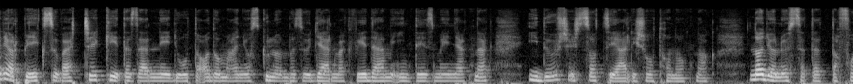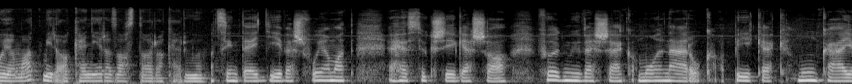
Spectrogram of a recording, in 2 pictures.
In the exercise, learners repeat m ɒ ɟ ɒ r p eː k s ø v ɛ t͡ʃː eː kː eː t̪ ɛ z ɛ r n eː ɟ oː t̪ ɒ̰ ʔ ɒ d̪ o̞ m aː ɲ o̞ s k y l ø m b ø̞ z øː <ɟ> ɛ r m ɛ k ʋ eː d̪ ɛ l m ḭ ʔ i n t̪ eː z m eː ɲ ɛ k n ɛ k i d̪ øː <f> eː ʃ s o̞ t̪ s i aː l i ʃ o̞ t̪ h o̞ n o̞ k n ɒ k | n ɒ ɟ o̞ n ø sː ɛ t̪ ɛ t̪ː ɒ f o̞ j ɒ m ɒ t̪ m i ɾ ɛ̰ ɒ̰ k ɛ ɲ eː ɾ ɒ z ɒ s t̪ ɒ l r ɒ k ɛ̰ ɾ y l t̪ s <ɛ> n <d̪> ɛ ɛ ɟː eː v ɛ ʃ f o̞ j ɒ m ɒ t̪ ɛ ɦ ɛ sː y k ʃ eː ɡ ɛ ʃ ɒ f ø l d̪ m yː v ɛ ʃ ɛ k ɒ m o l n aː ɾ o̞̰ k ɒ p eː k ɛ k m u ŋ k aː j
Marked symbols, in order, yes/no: yes, no, no, no

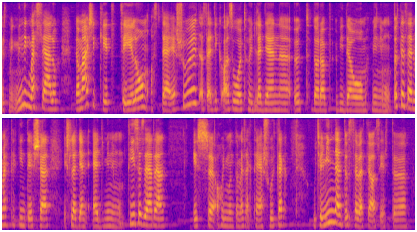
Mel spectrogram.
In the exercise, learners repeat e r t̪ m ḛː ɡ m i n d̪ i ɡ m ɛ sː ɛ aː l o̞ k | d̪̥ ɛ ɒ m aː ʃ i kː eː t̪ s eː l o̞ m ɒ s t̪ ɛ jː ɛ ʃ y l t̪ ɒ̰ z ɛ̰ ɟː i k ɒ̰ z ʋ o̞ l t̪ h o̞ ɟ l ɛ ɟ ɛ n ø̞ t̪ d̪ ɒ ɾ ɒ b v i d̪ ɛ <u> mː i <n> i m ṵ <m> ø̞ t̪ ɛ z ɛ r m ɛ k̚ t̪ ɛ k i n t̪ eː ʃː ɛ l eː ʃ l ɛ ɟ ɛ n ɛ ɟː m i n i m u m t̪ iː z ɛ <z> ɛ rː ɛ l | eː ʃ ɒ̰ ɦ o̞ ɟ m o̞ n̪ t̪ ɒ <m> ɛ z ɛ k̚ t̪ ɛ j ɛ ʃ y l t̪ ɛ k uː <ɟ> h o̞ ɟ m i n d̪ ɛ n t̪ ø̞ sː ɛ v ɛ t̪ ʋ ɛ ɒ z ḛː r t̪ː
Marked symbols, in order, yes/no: no, yes, yes, yes, yes, no

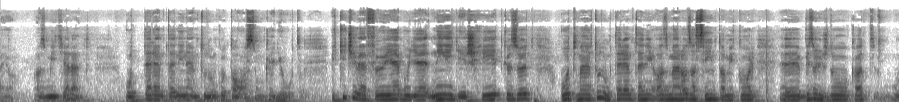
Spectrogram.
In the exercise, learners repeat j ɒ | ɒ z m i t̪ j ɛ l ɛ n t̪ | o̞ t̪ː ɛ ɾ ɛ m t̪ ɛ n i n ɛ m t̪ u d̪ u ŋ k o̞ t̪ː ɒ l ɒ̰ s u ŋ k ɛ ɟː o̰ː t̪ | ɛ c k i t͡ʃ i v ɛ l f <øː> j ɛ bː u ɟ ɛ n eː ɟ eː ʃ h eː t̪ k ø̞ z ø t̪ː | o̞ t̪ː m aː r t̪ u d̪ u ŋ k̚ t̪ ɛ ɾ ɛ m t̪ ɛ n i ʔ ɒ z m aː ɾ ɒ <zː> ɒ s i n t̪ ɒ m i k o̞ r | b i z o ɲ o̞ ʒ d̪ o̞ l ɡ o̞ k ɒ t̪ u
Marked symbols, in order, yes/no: yes, no

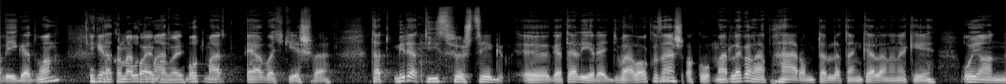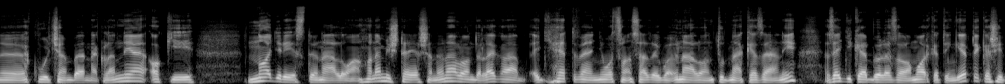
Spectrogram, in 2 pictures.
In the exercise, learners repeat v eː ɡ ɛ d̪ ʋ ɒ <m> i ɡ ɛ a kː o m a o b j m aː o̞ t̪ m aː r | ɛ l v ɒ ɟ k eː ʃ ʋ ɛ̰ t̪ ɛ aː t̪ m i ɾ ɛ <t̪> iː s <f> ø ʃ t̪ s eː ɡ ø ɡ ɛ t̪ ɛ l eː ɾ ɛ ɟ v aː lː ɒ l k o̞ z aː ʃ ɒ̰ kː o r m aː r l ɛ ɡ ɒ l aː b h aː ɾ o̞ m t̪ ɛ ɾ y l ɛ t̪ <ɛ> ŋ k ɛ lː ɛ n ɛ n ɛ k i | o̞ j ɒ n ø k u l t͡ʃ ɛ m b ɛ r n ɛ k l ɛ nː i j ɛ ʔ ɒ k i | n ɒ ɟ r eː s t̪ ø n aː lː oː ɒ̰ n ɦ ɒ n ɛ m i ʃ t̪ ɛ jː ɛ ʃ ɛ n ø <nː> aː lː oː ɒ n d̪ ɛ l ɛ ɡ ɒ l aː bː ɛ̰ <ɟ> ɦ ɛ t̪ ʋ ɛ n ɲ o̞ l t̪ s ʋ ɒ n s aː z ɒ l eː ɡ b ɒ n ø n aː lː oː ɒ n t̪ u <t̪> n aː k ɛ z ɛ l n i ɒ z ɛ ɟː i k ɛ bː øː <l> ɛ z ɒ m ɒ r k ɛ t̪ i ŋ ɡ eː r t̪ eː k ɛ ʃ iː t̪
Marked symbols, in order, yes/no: no, yes, yes, yes, no, yes, no, yes

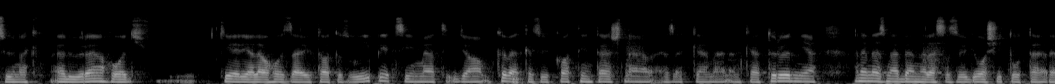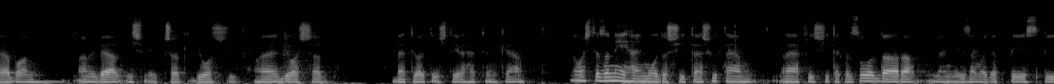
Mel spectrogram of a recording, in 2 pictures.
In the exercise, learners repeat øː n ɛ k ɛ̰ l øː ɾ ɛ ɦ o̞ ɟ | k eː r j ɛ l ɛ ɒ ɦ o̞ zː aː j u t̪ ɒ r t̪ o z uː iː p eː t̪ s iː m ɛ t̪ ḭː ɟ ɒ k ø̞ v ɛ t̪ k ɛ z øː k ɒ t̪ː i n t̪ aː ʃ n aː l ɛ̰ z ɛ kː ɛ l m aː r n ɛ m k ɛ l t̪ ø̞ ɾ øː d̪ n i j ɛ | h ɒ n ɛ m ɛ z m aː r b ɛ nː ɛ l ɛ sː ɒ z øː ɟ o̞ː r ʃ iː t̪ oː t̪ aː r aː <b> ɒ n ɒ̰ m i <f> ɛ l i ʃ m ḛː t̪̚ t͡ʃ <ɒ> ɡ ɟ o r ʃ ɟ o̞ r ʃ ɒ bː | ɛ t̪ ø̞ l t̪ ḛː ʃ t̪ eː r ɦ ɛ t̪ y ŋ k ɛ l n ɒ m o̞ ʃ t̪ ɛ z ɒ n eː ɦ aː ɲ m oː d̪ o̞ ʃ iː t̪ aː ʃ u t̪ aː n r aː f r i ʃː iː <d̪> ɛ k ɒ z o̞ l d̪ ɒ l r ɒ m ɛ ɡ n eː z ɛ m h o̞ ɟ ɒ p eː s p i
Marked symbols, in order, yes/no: yes, no, yes, no

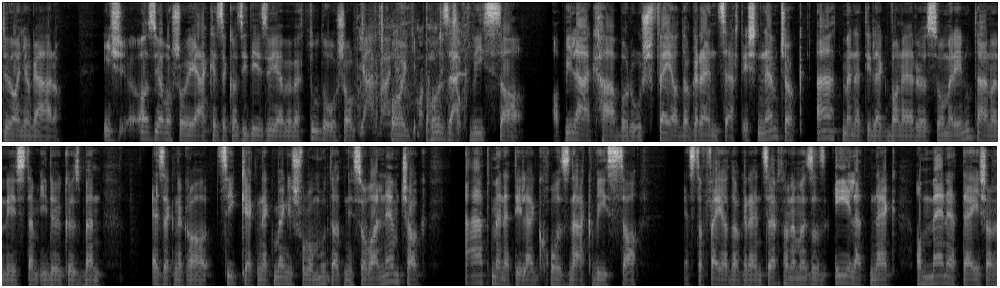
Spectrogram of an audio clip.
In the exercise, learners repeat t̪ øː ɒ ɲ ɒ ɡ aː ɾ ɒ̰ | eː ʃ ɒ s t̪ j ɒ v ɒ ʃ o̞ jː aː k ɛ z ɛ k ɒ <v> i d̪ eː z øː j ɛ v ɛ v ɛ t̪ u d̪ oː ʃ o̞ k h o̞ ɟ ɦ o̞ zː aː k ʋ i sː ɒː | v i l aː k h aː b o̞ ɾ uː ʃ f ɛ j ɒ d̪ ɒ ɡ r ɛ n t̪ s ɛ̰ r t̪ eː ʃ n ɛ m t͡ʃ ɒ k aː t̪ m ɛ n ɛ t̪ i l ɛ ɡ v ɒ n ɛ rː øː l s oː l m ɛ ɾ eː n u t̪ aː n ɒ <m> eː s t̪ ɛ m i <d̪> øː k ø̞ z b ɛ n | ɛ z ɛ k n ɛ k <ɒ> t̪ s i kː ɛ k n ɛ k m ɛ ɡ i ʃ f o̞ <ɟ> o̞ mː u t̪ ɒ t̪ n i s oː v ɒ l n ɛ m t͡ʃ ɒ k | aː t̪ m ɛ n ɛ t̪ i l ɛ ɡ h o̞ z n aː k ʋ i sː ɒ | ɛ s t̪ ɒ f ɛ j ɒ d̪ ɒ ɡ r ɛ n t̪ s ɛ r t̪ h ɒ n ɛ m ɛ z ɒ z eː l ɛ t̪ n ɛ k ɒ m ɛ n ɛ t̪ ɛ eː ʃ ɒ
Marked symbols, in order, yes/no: no, no, yes, yes, no

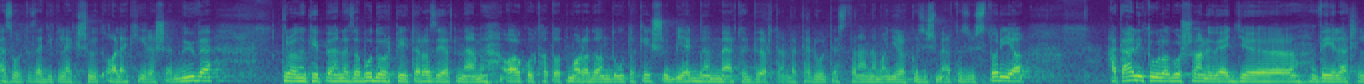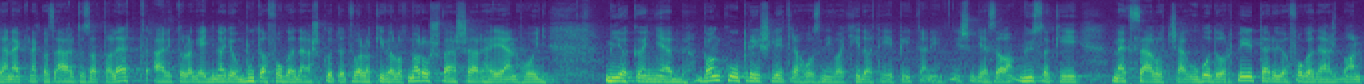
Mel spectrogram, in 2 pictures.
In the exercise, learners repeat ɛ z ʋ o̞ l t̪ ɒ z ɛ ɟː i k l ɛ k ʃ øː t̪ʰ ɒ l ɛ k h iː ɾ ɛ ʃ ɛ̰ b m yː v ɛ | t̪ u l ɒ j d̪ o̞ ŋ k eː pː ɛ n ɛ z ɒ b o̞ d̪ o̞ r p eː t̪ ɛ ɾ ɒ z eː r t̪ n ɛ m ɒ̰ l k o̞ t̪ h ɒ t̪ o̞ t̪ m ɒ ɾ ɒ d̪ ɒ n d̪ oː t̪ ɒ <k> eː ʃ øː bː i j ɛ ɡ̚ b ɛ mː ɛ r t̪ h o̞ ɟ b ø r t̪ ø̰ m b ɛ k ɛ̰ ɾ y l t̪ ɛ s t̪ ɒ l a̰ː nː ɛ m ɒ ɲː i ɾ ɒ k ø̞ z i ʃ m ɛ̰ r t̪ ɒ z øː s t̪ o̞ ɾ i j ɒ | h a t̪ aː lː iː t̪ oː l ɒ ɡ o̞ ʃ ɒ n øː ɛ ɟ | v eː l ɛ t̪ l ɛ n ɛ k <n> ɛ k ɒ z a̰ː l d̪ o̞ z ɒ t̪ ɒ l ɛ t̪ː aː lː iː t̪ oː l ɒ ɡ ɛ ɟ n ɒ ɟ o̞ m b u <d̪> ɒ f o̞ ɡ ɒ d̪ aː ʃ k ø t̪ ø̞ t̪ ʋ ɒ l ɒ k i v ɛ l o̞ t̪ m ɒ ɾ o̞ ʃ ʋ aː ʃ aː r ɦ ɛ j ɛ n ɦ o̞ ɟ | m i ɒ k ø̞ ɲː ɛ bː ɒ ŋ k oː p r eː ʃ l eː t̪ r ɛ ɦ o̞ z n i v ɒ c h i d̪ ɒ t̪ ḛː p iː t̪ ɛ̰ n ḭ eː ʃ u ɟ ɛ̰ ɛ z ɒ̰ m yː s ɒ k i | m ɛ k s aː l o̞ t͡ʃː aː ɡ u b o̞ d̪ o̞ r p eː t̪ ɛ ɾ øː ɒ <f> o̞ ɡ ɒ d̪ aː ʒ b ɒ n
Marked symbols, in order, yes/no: yes, yes, no, yes

